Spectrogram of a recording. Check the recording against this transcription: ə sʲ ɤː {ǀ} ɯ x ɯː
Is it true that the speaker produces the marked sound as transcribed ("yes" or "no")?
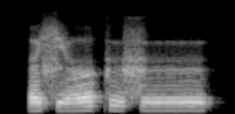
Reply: no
